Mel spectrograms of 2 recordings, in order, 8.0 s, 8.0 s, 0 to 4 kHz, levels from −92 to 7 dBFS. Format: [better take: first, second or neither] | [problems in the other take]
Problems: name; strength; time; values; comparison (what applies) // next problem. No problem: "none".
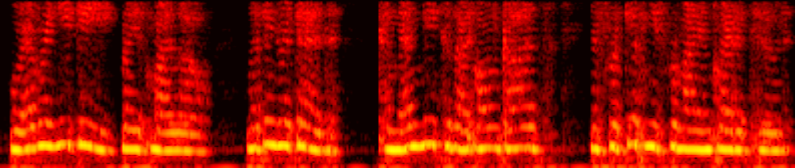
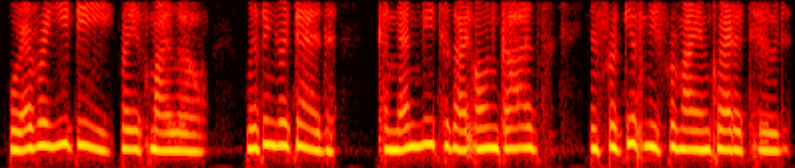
second | room echo; dies away in 0.2 s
